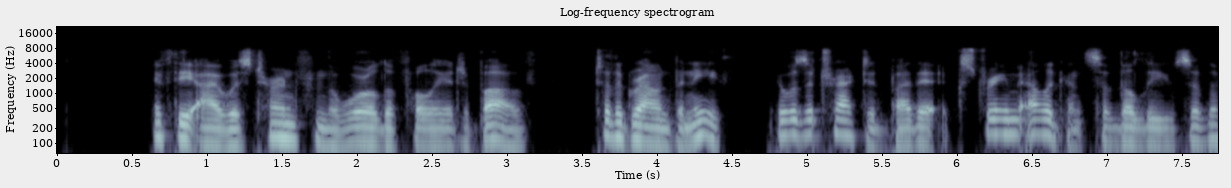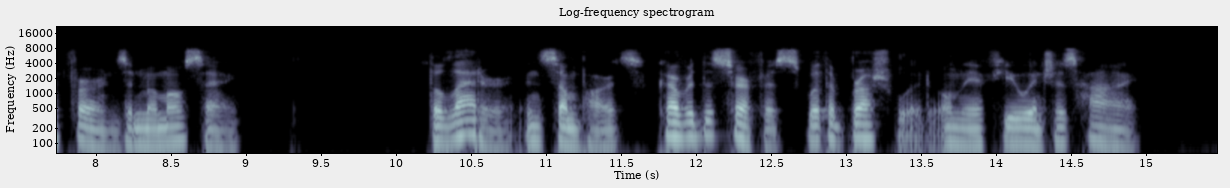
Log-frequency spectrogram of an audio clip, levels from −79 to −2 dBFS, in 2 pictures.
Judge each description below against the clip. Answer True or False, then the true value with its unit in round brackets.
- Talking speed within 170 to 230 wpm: True (180 wpm)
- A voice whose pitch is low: True (105 Hz)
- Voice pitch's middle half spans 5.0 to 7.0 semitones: False (4.0 semitones)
